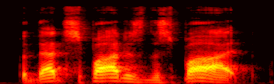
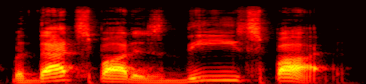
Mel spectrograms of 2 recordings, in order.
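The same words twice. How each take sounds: First: The word 'the' is not stressed. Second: The word 'the' is stressed.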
